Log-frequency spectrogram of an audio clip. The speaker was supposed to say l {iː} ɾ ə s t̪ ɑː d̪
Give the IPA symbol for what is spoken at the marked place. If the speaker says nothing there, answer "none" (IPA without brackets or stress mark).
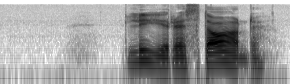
yː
